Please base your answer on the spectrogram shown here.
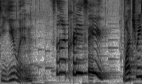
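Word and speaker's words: Ewan: McGregor's catcher block I used to say ewin McGregor it's euan but yeah did anyone else say ewin or maybe this is your first time realizing it's Yuan isn't that crazy watch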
